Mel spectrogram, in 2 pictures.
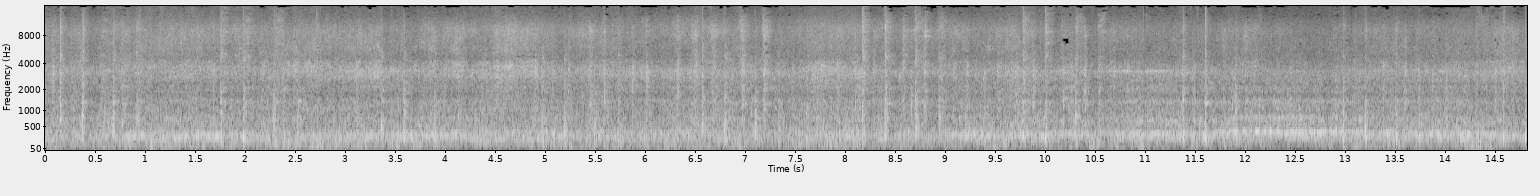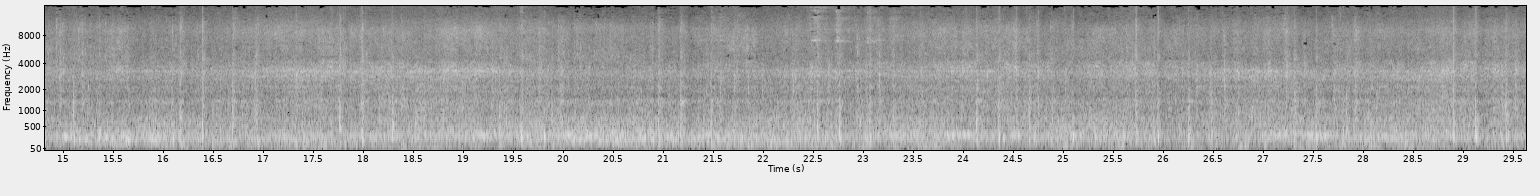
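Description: Heard from the window of a moving passenger carriage: a steady running rumble from the coach's wheels on the track, with many small clicks and knocks throughout.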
